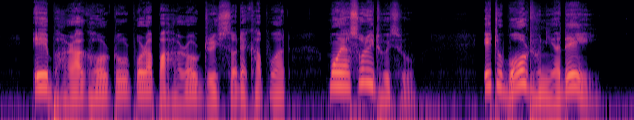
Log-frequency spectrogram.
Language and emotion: Assamese, surprised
